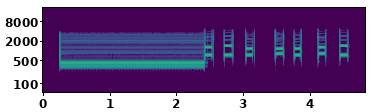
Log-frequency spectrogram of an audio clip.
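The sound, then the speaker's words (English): A steady telephone dial tone hums for a couple of seconds, then a quick run of about ten touch-tone beeps as a number is dialed to pay a phone bill, clear with no talking. “Well, I'm just going to pay my phone bill, and then I'll come and help you.”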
